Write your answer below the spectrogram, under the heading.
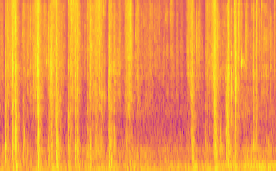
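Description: A deck of tarot cards being shuffled by hand: faint, scattered flicks and taps of card against card, with a short pause a little past halfway.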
